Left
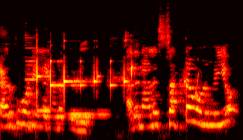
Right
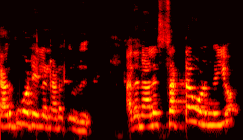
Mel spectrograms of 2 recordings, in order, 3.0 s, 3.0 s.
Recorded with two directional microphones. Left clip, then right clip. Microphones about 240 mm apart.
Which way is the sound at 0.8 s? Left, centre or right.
Left.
